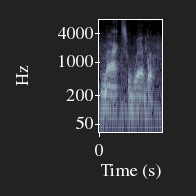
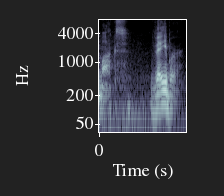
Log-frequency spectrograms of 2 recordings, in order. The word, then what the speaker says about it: Max Weber: and um for some reason we we really pronounce this correctly so people will laugh at you if you say ma Max Weber uh it's he's German and uh uh we call him Mox vber and uh we're going to be reading MOX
